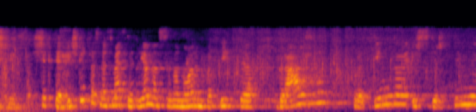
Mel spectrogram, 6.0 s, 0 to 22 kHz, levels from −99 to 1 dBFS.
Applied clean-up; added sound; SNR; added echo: none; Sliding door; 17 dB; reverberation time 1.3 s.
